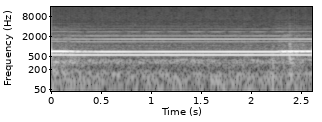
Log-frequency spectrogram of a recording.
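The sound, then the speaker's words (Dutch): Two steady tones sound together as a musical third, played as a nicer-sounding third than the interval of a cuckoo's call; a sustained, even electronic-sounding chord held for a few seconds with no speech. “Dit zou een mooiere terts zijn.”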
